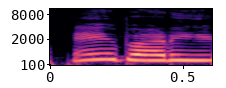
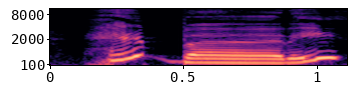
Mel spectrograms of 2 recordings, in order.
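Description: First: Light higher friendly hello; casual friendly greeting. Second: Friendly greeting. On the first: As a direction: greet him easily, no mockery. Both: Retold or imitated. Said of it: "not like he was laughing at him".

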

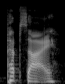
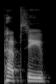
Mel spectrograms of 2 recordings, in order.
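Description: First: "Pepsi" ending like "sigh"; child's mispronunciation. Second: Said in the usual way. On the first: Retold or imitated. Parent quoting six-year-old, mispronouncing "Pepsi" as PEP-sigh. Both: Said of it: "My six-year-old calls Pepsi".

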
